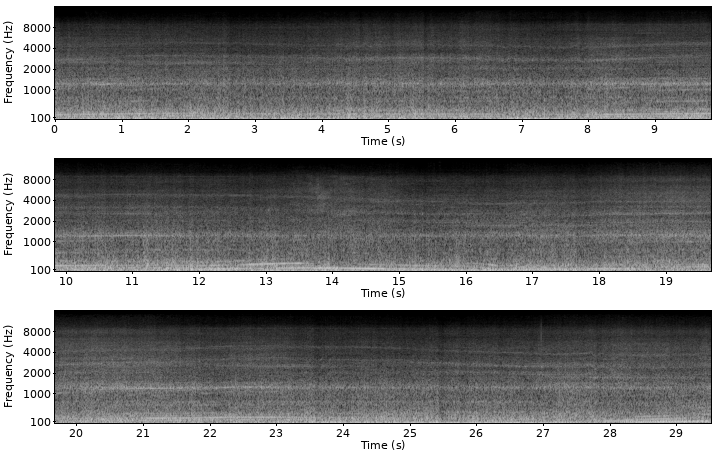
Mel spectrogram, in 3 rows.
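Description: Triumph Tiger 1050's three-cylinder engine running under way, its note rising and falling with the throttle through the bends, over a steady rush of wind and road noise.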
